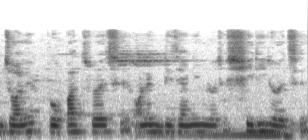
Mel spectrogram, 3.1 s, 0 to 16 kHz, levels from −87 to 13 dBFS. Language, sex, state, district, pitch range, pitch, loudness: Bengali, male, West Bengal, Dakshin Dinajpur, 140-150 Hz, 145 Hz, -15 LUFS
